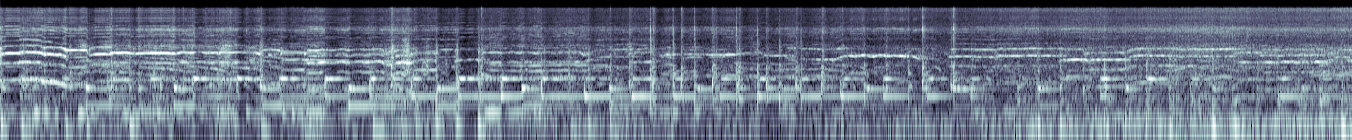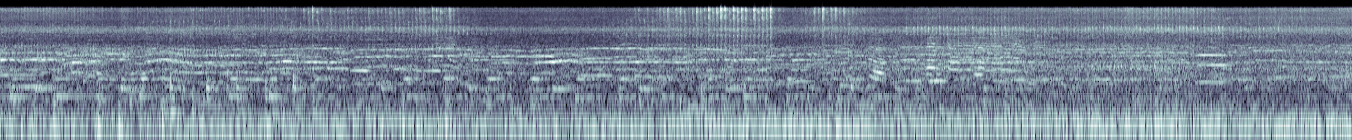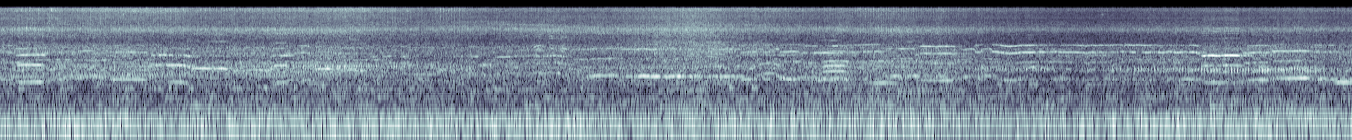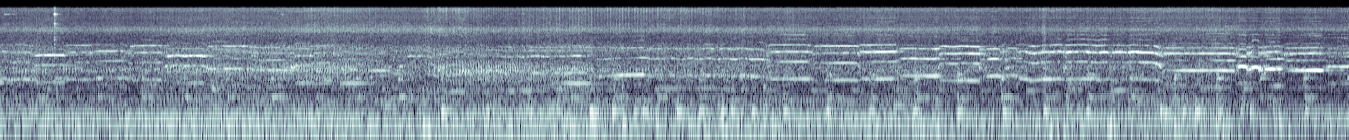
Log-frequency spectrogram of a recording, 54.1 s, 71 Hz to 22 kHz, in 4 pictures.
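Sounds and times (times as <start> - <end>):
crowd voices: 0.0 - 54.0
motorbike engines running: 0.0 - 54.0
procession music: 0.0 - 54.0.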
